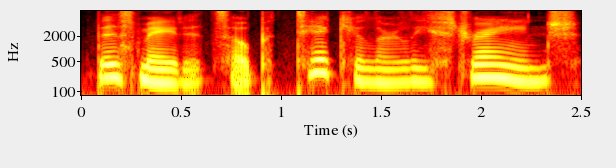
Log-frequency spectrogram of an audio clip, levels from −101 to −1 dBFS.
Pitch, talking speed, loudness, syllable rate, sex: 195 Hz, 145 wpm, -19 LUFS, 4.7 syllables/s, female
